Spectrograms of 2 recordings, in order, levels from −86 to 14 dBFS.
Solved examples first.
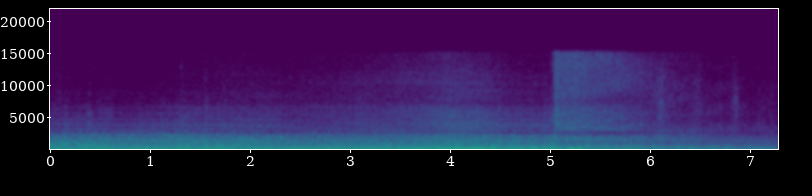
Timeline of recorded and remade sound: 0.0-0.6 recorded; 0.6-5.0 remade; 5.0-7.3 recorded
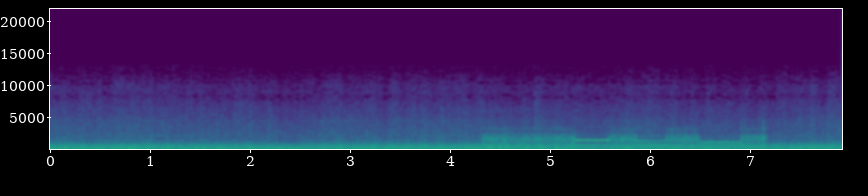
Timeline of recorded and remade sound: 0.0-0.6 recorded; 0.6-1.3 remade; 1.3-5.1 recorded; 5.1-6.1 remade; 6.1-7.9 recorded

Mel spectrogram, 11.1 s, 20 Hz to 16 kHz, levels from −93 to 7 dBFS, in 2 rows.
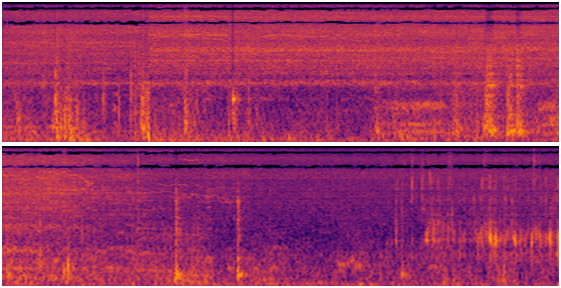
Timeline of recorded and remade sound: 0.0-0.8 remade; 0.8-3.6 recorded; 3.6-6.9 remade; 6.9-8.8 recorded; 8.8-9.4 remade; 9.4-11.1 recorded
